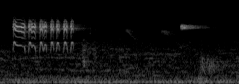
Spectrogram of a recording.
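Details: Yellow-bellied prinia, a local bird from Batam, giving a fast buzzy trill of about eight evenly spaced high notes lasting under a second, followed by a faint thin high whistle over low background rumble.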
